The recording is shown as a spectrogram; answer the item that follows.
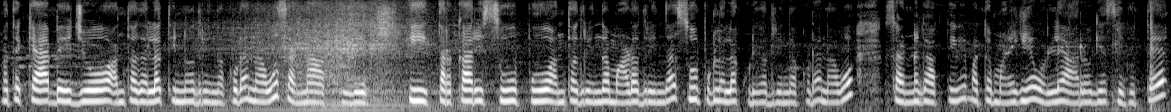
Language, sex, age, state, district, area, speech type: Kannada, female, 30-45, Karnataka, Bangalore Urban, urban, spontaneous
